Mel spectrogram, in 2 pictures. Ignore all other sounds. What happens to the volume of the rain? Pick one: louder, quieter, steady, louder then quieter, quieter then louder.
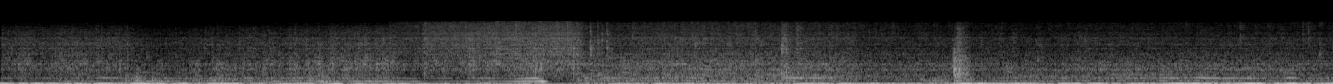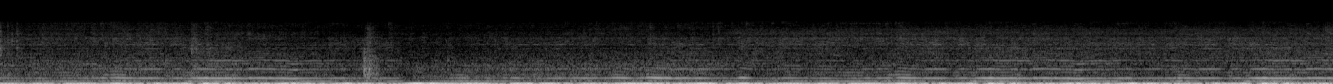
quieter.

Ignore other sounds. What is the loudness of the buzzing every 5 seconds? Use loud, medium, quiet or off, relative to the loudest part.
medium, loud, medium, loud, loud, loud.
